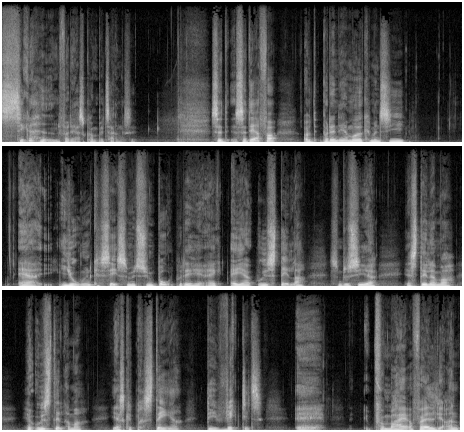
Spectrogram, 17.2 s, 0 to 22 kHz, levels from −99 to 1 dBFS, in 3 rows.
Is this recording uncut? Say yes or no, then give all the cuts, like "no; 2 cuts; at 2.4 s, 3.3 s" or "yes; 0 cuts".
yes; 0 cuts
